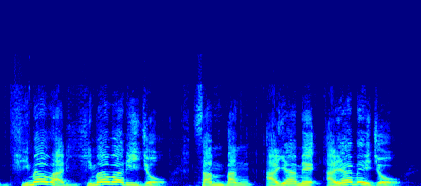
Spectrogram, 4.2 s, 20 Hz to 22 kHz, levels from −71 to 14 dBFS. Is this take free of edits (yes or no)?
no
